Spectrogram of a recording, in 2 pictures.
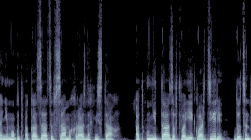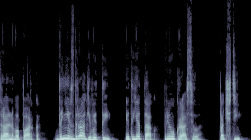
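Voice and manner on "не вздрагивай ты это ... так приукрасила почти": plain reading voice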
